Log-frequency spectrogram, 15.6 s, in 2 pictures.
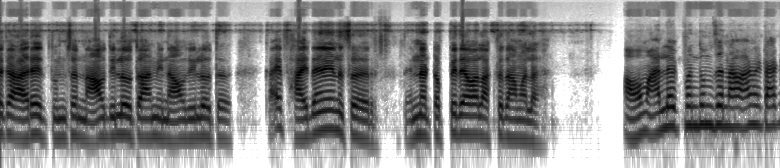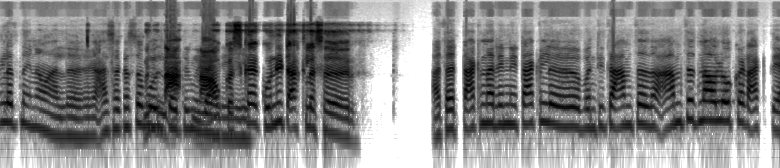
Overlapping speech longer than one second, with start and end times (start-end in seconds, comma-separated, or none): none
